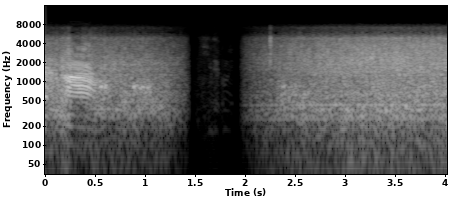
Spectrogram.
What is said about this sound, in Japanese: 相変わらず雨降ってますいや大雨ですよ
